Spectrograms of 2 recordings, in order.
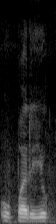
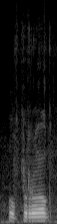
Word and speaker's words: उपर्युक्त: संधि संबंधी उच्चारण, सही संधि ना होने पर वर्तनी शुद्ध हो जाती है, जैसे उपरोक्त को उपर्युक्त लिखा जाता है, उपर्युक्त, उपरोक्त नहीं उपर्युक्त।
